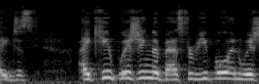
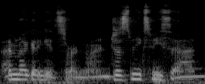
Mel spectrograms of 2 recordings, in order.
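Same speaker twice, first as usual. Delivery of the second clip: softer, trailing off in sadness; sad and quiet; 11 dB quieter, faster than usual. Real, not acted. Streamer telling chat she's sad, soft fading voice. Trails off sadly about life.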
